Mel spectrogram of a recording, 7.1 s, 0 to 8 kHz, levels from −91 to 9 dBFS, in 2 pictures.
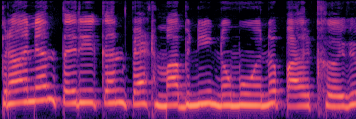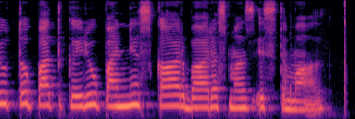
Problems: background sounds at intervals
